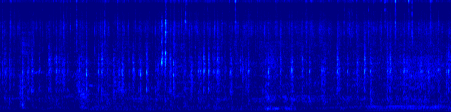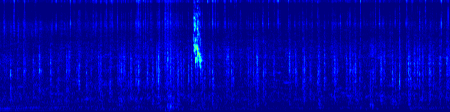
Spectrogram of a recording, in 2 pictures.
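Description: Budgerigars pecking and cracking seed from a dish: a faint, quick patter of tiny clicks. One short high chirp stands out about two-thirds of the way through.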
